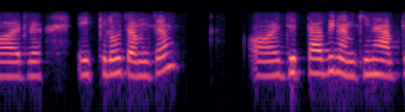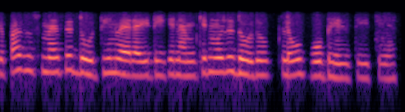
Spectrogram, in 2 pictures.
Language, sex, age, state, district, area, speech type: Hindi, female, 45-60, Madhya Pradesh, Bhopal, urban, conversation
